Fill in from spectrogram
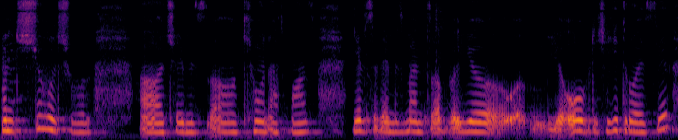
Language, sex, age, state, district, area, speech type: Kashmiri, female, 30-45, Jammu and Kashmir, Budgam, rural, spontaneous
